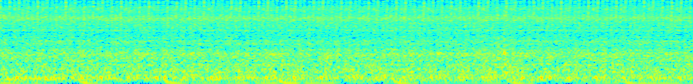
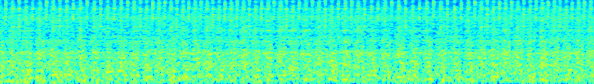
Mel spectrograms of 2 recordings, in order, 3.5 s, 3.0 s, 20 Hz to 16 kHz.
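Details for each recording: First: 2014 Ford Explorer 3.5L after repair of a bank 2 camshaft correlation (P0019) and random misfire: smooth, steady idle with an even rhythm and no missing beats; no more misfire, though the mechanic suspects it may come back. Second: 2014 Ford Explorer 3.5L with check engine light, bank 2 cam/crank correlation (P0019) and random/cylinder 4 misfire codes, IDS reading 50: loud, uneven idle with a ragged, stumbling beat over a busy hiss from a stuck bank 2 exhaust cam phaser.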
